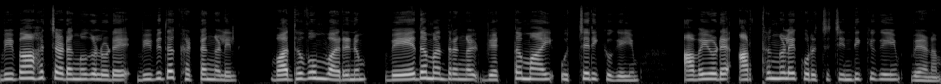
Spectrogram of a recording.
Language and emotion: Malayalam, neutral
